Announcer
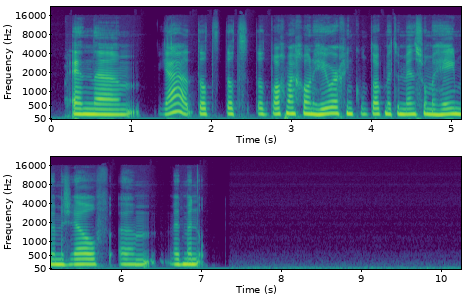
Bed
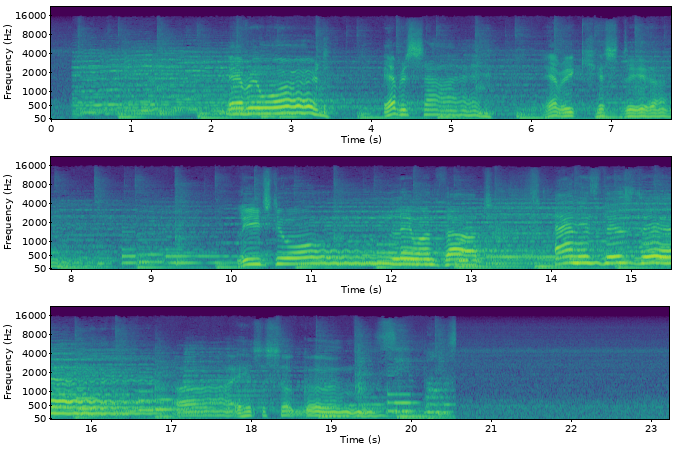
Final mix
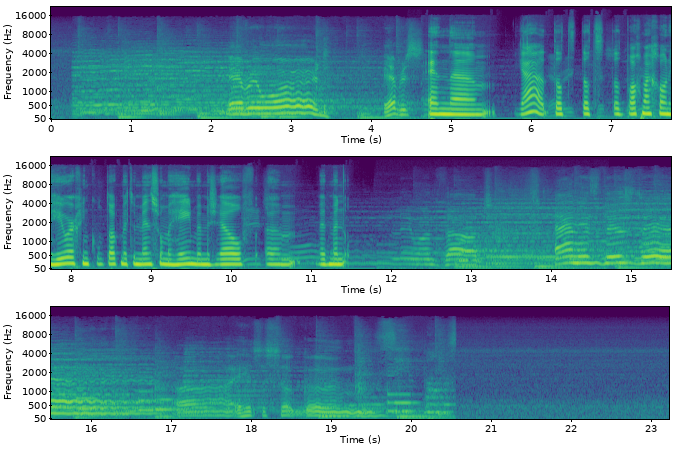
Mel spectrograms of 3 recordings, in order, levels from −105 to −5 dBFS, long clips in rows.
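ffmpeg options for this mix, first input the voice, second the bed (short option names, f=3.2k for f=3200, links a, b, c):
-filter_complex "[0:a]adelay=4450,volume=2.5dB[a];[1:a]volume=17dB,afade=t=out:st=4.32:d=0.41:silence=0.1,afade=t=in:st=12.16:d=1.19:silence=0.133352[b];[a][b]amix=inputs=2:normalize=0"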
